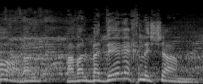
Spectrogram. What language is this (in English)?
Hebrew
